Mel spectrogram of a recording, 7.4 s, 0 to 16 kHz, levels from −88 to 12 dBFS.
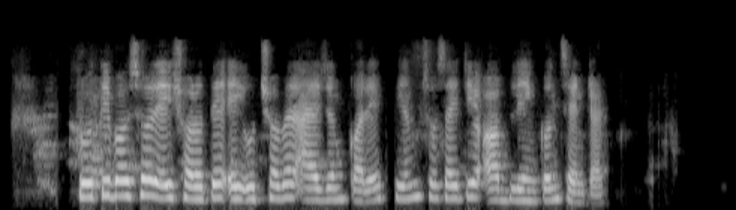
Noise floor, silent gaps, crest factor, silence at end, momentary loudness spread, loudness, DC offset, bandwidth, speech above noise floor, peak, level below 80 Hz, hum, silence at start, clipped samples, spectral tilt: -55 dBFS; none; 14 dB; 1.3 s; 13 LU; -15 LUFS; under 0.1%; 7.8 kHz; 40 dB; -2 dBFS; -64 dBFS; none; 0.15 s; under 0.1%; -4.5 dB/octave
